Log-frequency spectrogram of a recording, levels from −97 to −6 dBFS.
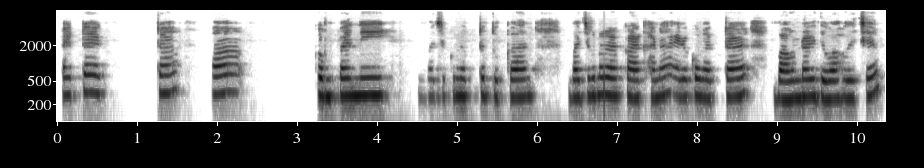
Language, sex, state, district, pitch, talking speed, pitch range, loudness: Bengali, female, West Bengal, Purulia, 280 Hz, 105 wpm, 265-295 Hz, -22 LUFS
